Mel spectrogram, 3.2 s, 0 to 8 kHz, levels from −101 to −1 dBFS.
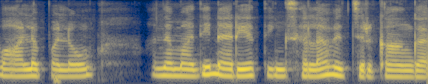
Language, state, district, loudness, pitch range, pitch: Tamil, Tamil Nadu, Nilgiris, -15 LUFS, 195-215 Hz, 200 Hz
